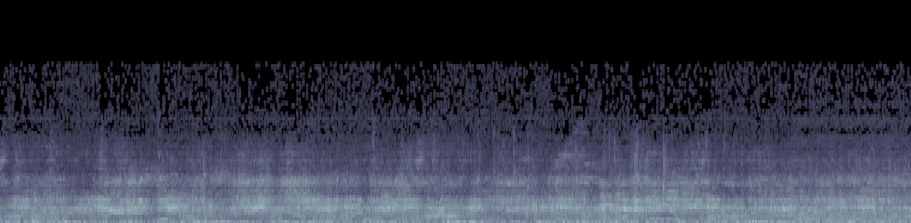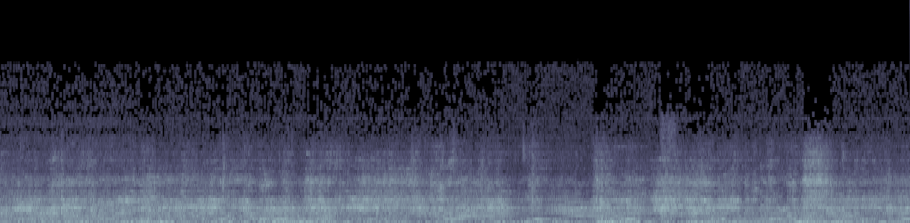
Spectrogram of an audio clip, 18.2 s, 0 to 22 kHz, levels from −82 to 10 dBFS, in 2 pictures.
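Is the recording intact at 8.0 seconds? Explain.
No. At 8.0 seconds the audio carries GSM phone buzz, running from 7.94 to 10.44 s. A nearby 2G phone pulses about 217 times a second, and the audio circuit rectifies those bursts. The result is a hard, raspy buzz rich in harmonics, about 8 dB below the signal. It is nearly steady, which points to a phone on a call.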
